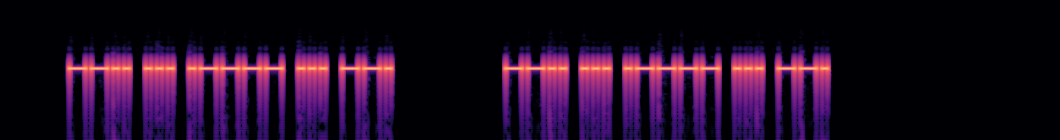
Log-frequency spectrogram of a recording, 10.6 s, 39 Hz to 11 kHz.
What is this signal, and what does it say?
Morse code, heard as a keyed tone, about 22 wpm, 700 Hz. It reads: ZS1SG ZS1SG
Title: DXCC-100 Call Signs - 5 Characters - Repeated 2x - 22wpm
